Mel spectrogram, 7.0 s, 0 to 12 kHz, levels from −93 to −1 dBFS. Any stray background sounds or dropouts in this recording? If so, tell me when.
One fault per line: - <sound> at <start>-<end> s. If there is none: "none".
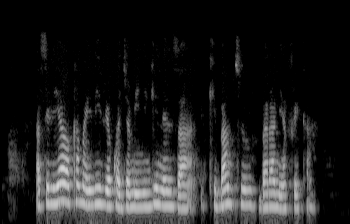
none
